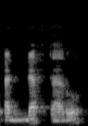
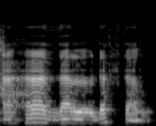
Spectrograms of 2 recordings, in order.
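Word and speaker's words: الدفتر: Safira mohon maaf sebelumnya Ketika membaca eh alif lam asyamsiah seperti kasusnya ini ahza dengan daftaru addftaru maka bacanya bukan ahal daftar tetapi ah ah daftaru arak ya Ali laluar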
